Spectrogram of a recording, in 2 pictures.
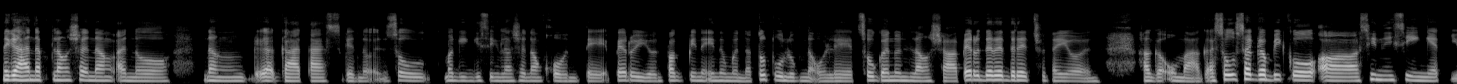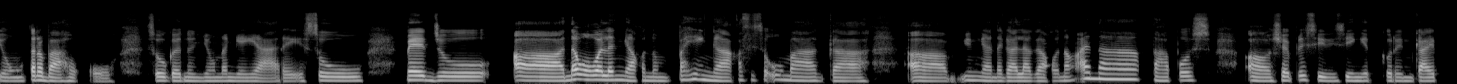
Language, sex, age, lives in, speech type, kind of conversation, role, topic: Filipino, female, 35-39, Philippines, conversation, advice, user, Paano ako magtatakda ng regular na oras ng pagtulog tuwing gabi?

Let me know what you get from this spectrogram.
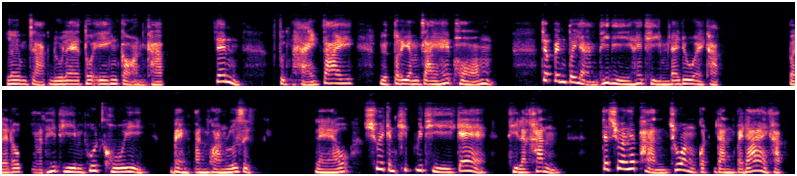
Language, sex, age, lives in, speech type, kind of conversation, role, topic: Thai, male, 30-34, Thailand, read, expert-assistant, expert, หัวหน้าทีมจะรับมือความเครียดและสร้างความไว้วางใจในทีมได้อย่างไร?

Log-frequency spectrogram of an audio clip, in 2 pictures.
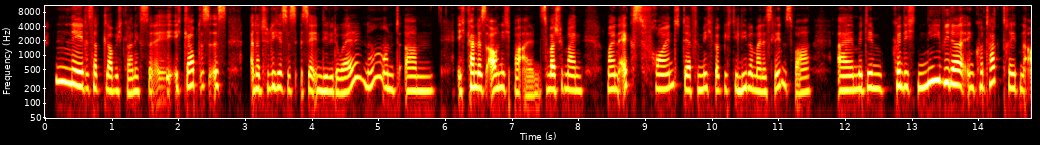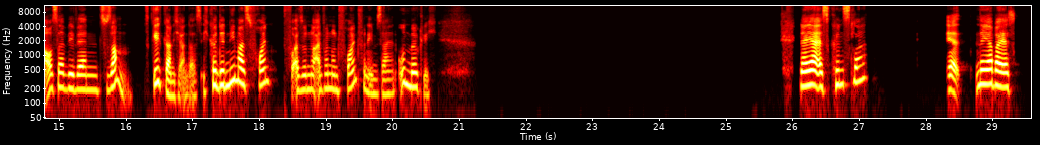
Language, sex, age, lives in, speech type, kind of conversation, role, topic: German, female, 50-54, Germany, conversation, unstructured, none, Was bedeutet es für dich, zu dir selbst zu stehen?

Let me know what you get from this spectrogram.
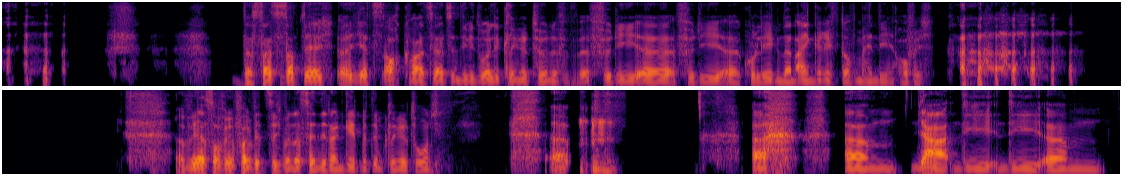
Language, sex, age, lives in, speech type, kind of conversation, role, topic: German, male, 50-54, Germany, conversation, podcast, host, Wie sah ein typisch nostalgischer Fernsehabend mit Freunden bei dir aus?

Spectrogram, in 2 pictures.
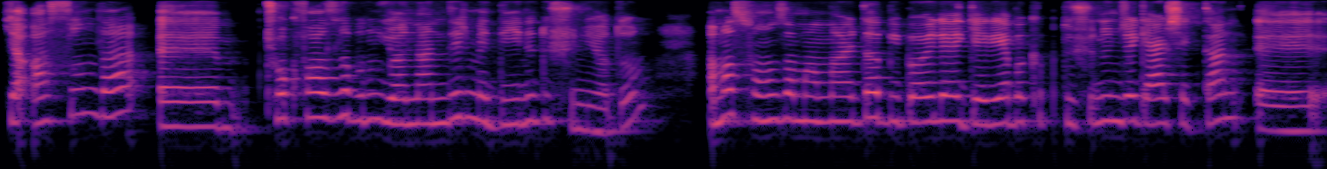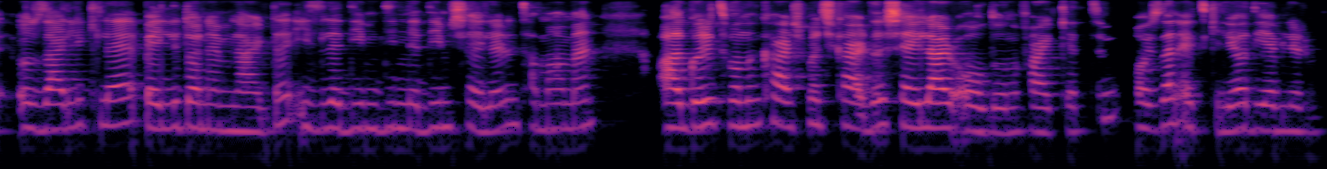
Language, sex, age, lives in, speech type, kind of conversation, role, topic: Turkish, female, 25-29, Italy, conversation, podcast, guest, Dijital algoritmalar film ve müzik zevklerini nasıl yönlendiriyor?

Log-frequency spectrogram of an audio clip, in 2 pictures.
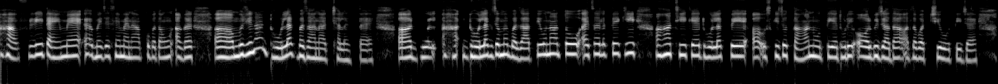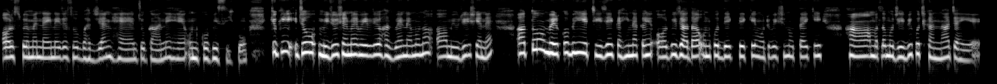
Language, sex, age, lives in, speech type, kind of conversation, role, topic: Hindi, female, 20-24, India, conversation, podcast, guest, Tum hamesha curious rehne ke liye kya karte ho?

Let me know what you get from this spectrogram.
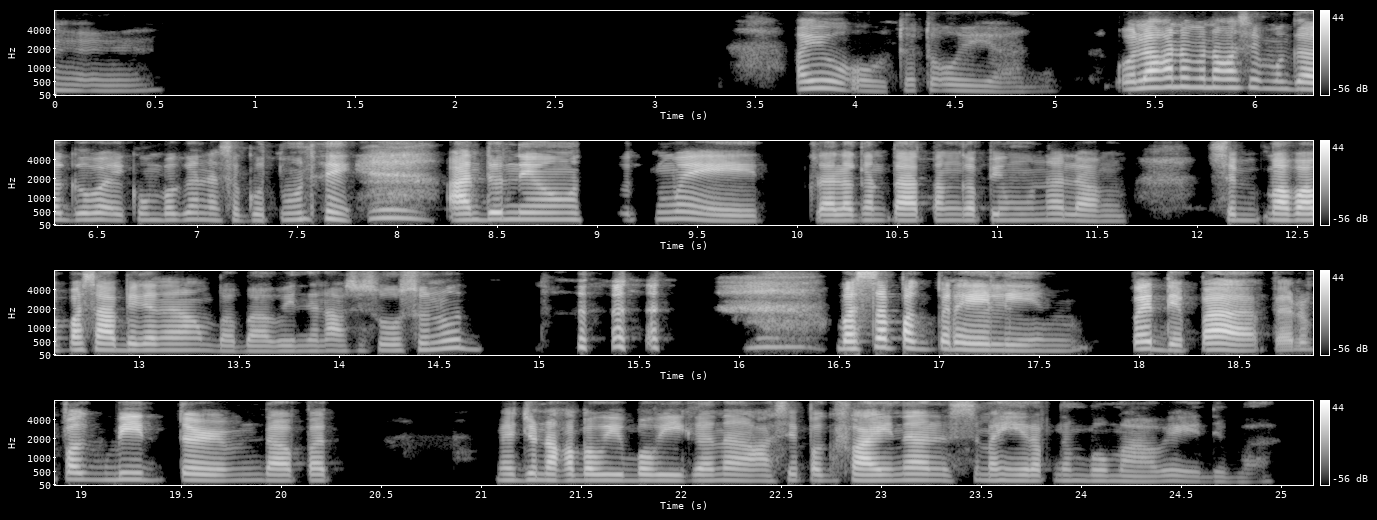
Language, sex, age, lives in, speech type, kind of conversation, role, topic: Filipino, female, 25-29, Philippines, conversation, unstructured, none, Ano ang nararamdaman mo tuwing may pagsusulit?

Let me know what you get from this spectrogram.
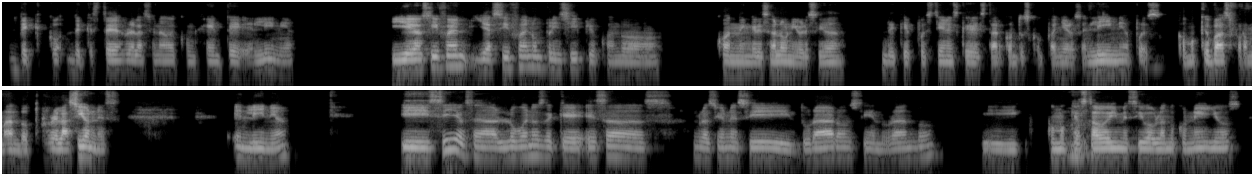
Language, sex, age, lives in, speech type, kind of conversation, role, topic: Spanish, male, 20-24, Mexico, conversation, advice, user, ¿Cómo quieres construir y mantener una red profesional?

